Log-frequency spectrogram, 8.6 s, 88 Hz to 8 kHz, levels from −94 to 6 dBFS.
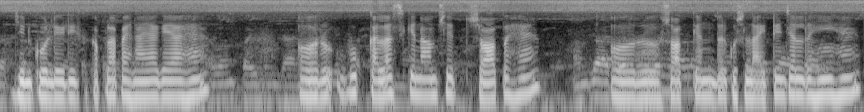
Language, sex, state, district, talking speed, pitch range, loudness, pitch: Hindi, male, Madhya Pradesh, Katni, 165 wpm, 150-165 Hz, -17 LUFS, 155 Hz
